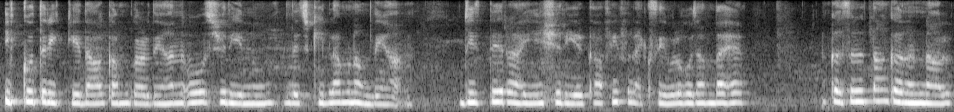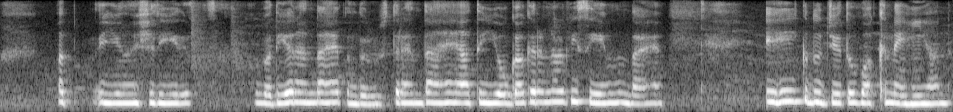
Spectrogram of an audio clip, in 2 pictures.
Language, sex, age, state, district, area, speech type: Punjabi, female, 18-30, Punjab, Rupnagar, rural, spontaneous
